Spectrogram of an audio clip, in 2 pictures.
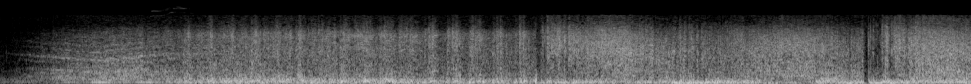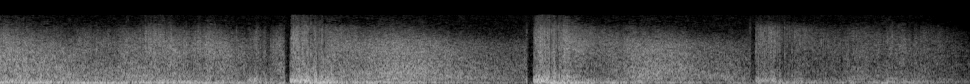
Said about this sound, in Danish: Ja, vi hører lidt krigslarm fra den... Øh fra en tysk urevy, der ligesom fortæller historien om, at, øh, at Sovjetunionen er blevet invaderet den 22. juni 1941.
